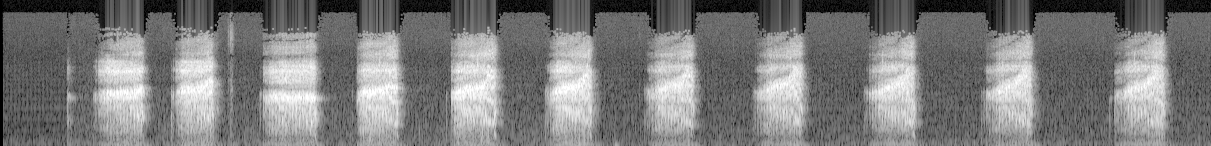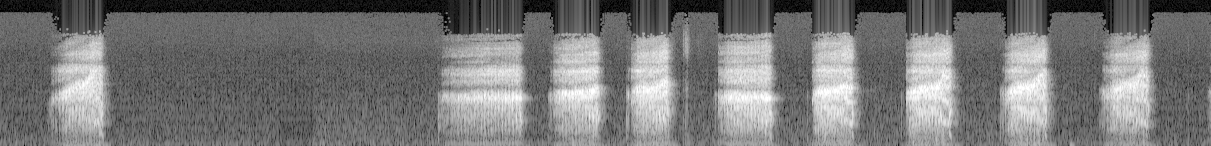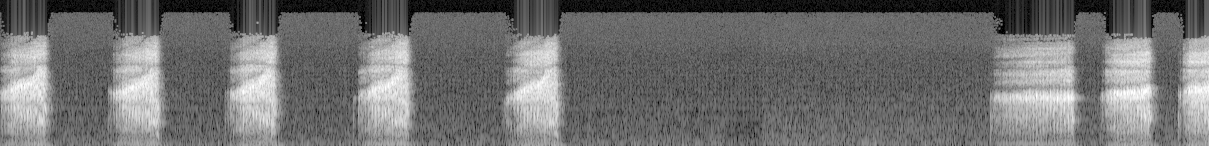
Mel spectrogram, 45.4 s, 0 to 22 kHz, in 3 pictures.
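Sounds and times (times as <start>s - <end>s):
female North Island brown kiwi: 0.8s - 8.8s, 9.4s - 10.2s, 10.8s - 11.6s, 12.3s - 13.0s, 13.9s - 14.7s, 15.8s - 16.6s, 20.6s - 29.6s, 30.2s - 31.0s, 31.6s - 32.4s, 33.1s - 33.8s, 34.7s - 35.5s, 36.6s - 37.4s, 42.7s - 45.3s.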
